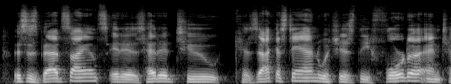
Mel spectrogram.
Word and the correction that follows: Kazakhstan: It's Kazakhstan. Why do you add an extra syllable every time? – My wife pronounced it like that.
